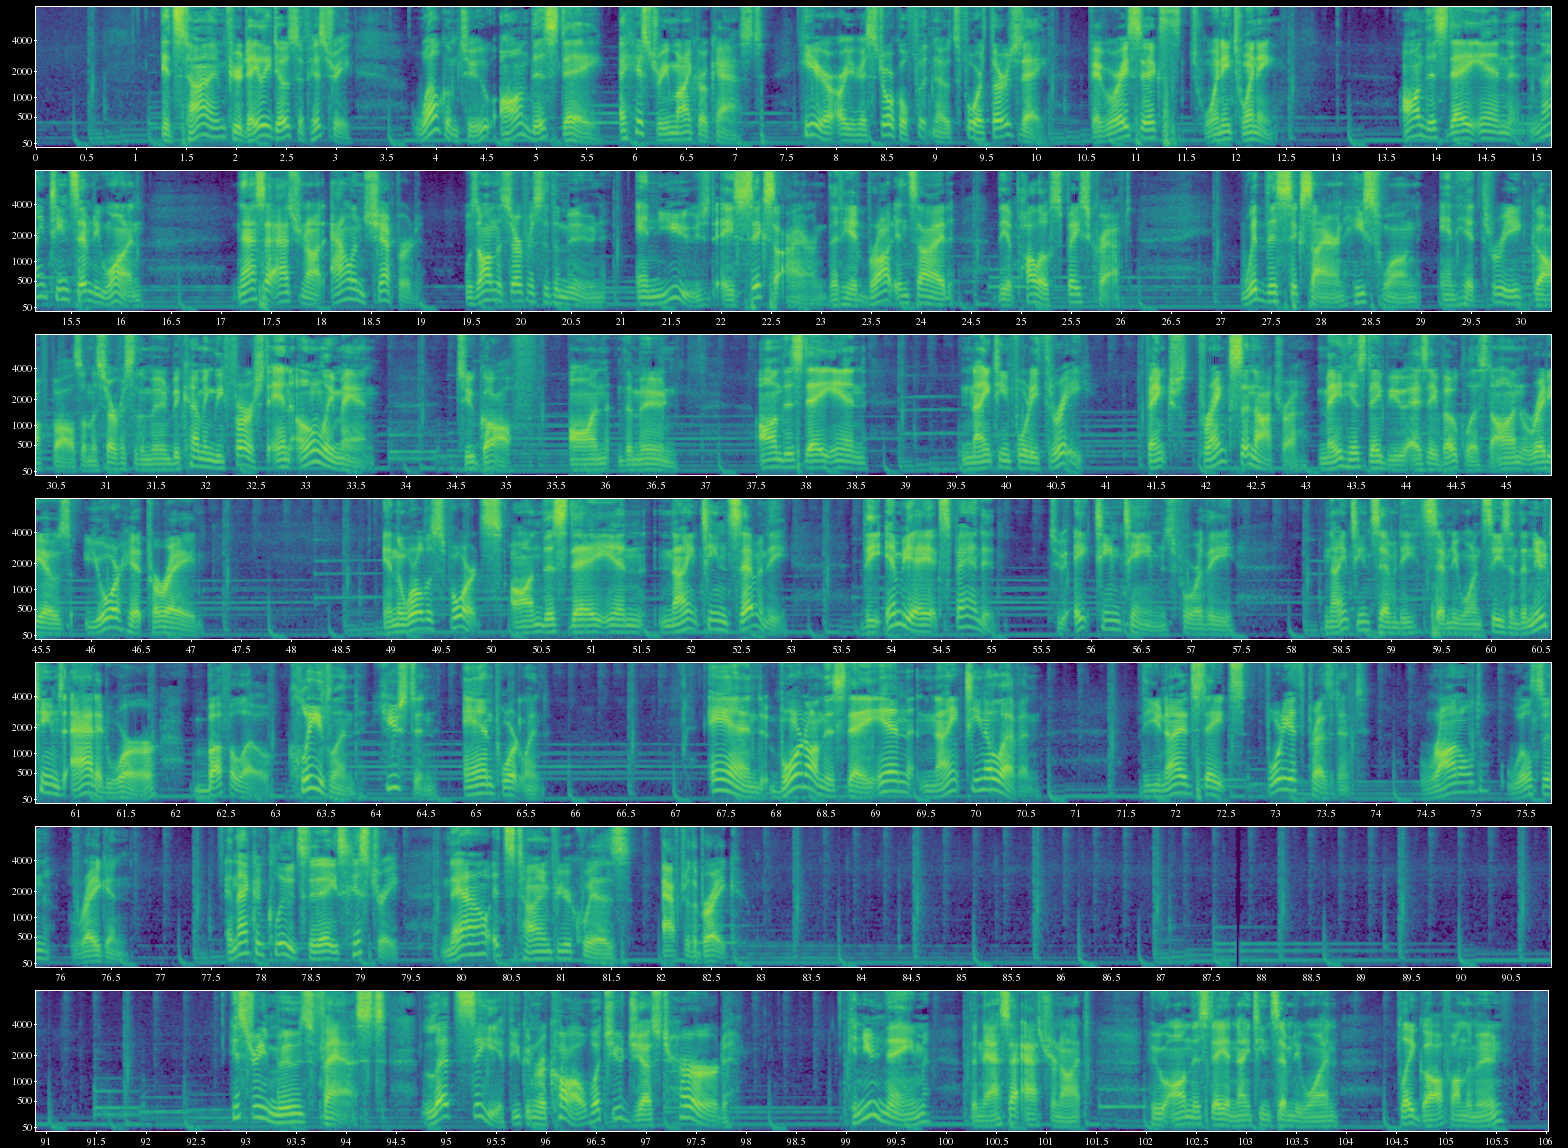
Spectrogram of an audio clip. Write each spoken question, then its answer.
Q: Can you name the NASA astronaut who on this day in 1971 played golf on the moon?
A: Answer, the astronaut was Alan Shepard.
